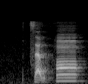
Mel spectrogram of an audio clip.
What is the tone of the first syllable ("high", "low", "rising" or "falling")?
low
